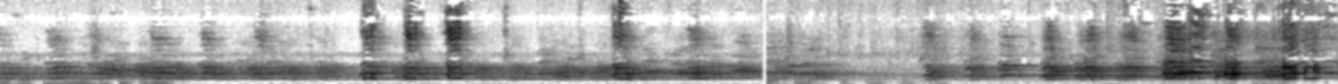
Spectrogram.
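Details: Pack of hound pups running coyotes in a fox pen, giving sustained overlapping bays and barks that swell louder toward the end, with a brief low human voice near the start and middle.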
